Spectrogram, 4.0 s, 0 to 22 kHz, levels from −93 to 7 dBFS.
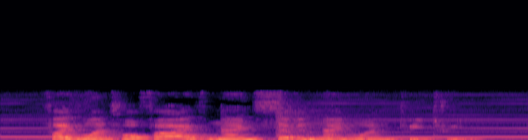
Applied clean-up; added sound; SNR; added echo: none; Mechanisms; 16 dB; reverberation time 0.3 s.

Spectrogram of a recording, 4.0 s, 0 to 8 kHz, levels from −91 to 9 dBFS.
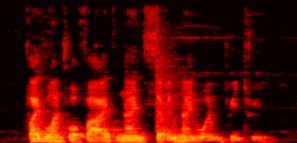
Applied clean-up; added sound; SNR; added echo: classical method WPE with log-MMSE.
